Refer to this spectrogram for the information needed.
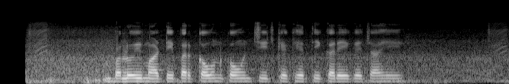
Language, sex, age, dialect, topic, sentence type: Bhojpuri, male, 25-30, Northern, agriculture, question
